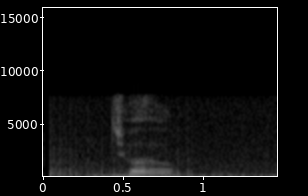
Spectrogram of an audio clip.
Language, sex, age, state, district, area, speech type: Hindi, female, 18-30, Bihar, Madhepura, rural, read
